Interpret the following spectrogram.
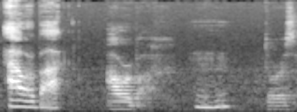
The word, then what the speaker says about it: Auerbach: at the house of Doris how do you pronounce her last name alibi Auerbach mm-hmm Doris Auerbach and we're here today to talk about your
